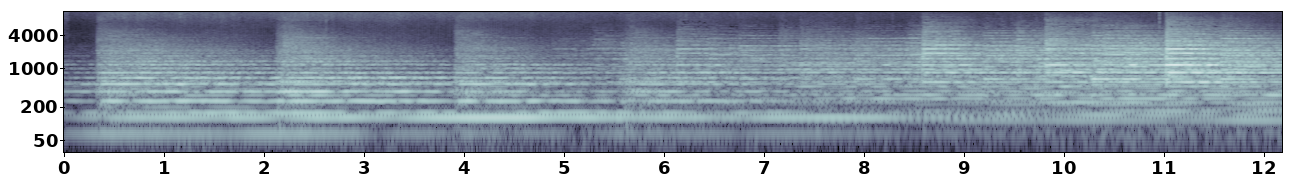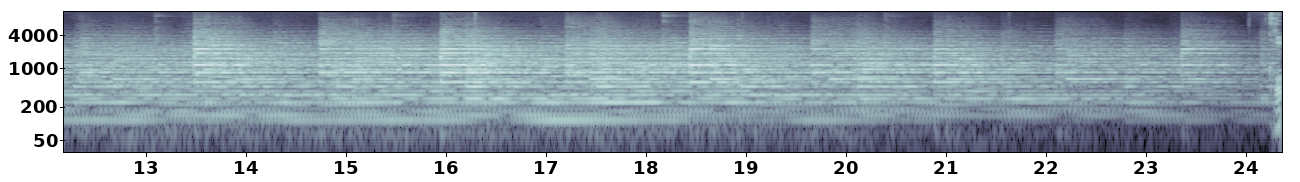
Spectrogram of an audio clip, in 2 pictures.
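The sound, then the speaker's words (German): The Pummerin, a large cathedral bell recast in 1951, tolls steadily, each deep stroke arriving every second or two over a rich, humming resonance that never dies away. Loud, with no voices. “Beim Neuguss 1951, die Pummerin ging in den letzten Kriegstagen zugrunde, hielt man sich kürzer.”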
